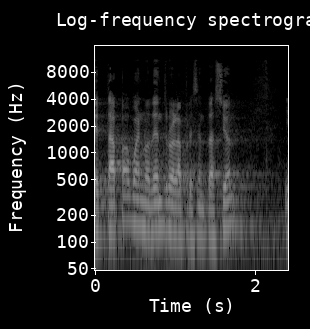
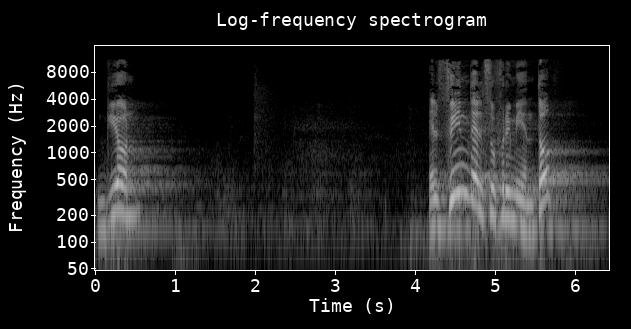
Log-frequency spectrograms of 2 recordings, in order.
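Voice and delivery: full-force preaching; 8 semitones higher, 10 dB louder than usual. Acted. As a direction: preach it out to the congregation, stretching each word. Preacher proclaiming again. (predicación a toda voz)

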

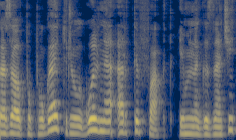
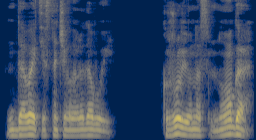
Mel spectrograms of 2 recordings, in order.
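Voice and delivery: low, understated smirk; 8 semitones lower than usual. A narrator's reading. Руфус to the magister about blood, smirking. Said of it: "усмехнулся Руфус".

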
